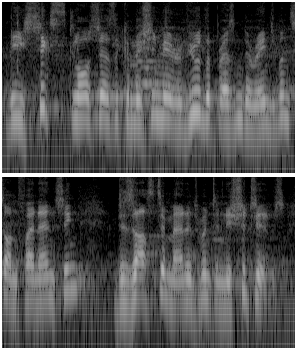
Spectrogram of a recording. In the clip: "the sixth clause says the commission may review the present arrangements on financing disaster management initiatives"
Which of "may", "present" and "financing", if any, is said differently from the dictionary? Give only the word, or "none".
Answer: none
